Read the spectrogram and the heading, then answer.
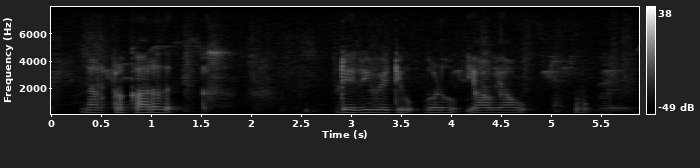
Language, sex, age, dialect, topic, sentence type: Kannada, male, 41-45, Dharwad Kannada, banking, statement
